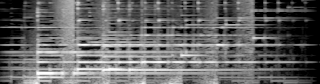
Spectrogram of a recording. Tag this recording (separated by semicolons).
sound; startup; s-series; galaxy; Samsung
